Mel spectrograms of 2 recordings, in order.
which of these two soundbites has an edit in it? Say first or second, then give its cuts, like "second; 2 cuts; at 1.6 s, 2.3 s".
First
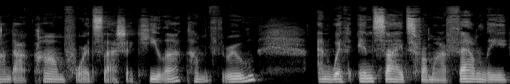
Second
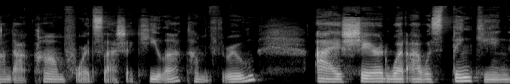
first; 1 cut; at 3.1 s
